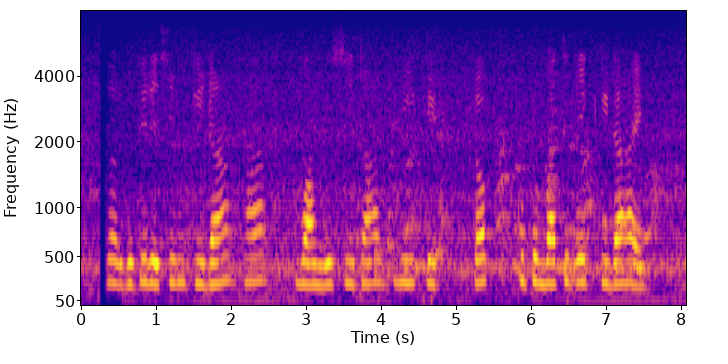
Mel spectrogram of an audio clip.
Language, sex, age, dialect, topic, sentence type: Marathi, female, 18-24, Varhadi, agriculture, statement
